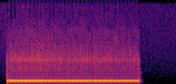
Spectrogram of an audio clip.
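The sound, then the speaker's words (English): A single steady telephone ring tone from a call placed to another line. It sounds loud and alone for nearly two seconds, then stops. “Okay, here I go. Your other line should be ringing any time.”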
